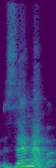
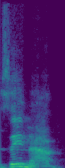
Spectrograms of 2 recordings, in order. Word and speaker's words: Zainab: her name um zenab I knew someone whose name was written like this growing up but she pronounced it like the way it's written zainab so I was kind of surprised by her pronunciation I must say but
